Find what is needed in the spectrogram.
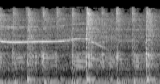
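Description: Live rock band playing: electric guitars, bass guitar and drum kit, with the drums striking about twice a second. A long high note is held over the band and slides down in pitch about three quarters of the way through.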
